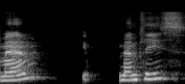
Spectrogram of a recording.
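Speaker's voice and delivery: calling out after someone. Voicing a player character calling after a woman who walks off: calling out to someone. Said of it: "can I call to her".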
